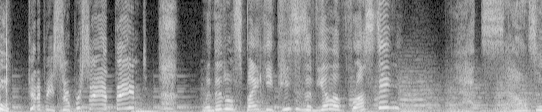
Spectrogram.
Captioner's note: gasp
